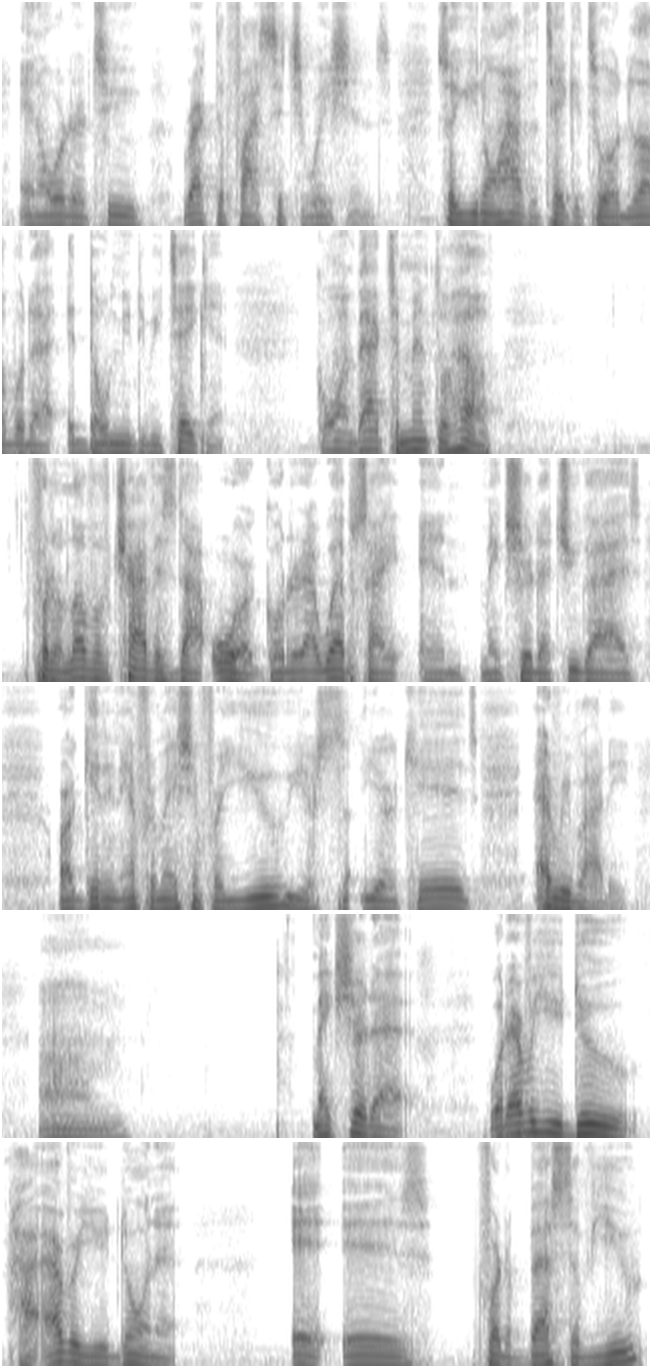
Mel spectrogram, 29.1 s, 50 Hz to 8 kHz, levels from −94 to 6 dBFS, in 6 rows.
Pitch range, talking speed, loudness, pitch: 95-110 Hz, 140 wpm, -38 LUFS, 105 Hz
